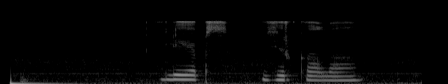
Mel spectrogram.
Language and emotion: Russian, sad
